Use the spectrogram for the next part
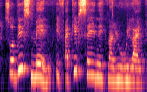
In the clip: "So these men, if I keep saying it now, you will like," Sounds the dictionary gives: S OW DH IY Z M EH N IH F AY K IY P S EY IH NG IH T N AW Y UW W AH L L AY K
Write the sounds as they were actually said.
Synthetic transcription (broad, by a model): S OW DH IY S M EH N IH F AY K IY P S EY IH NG IH T N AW Y UW W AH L L AY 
